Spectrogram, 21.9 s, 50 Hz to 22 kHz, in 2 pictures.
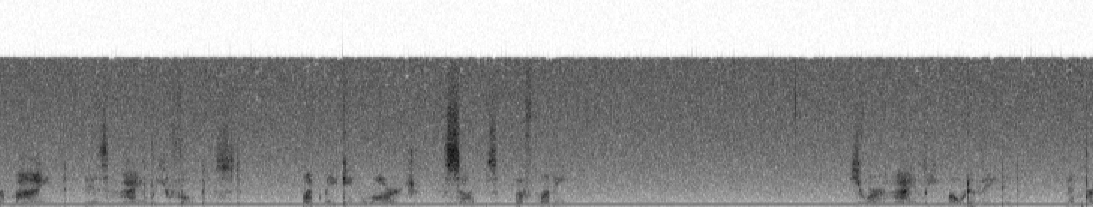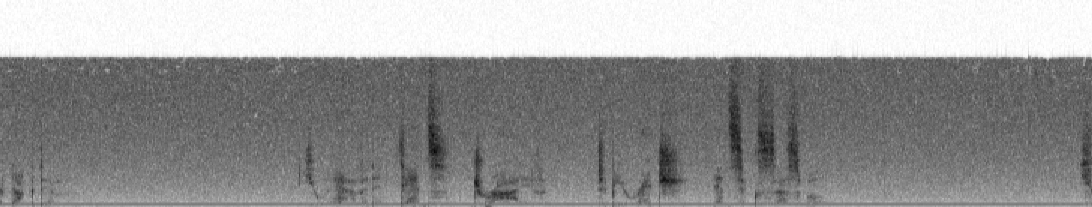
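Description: Steady hiss with a constant 432 Hz tone underneath, over which a voice whispers short affirmation phrases in three spells.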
